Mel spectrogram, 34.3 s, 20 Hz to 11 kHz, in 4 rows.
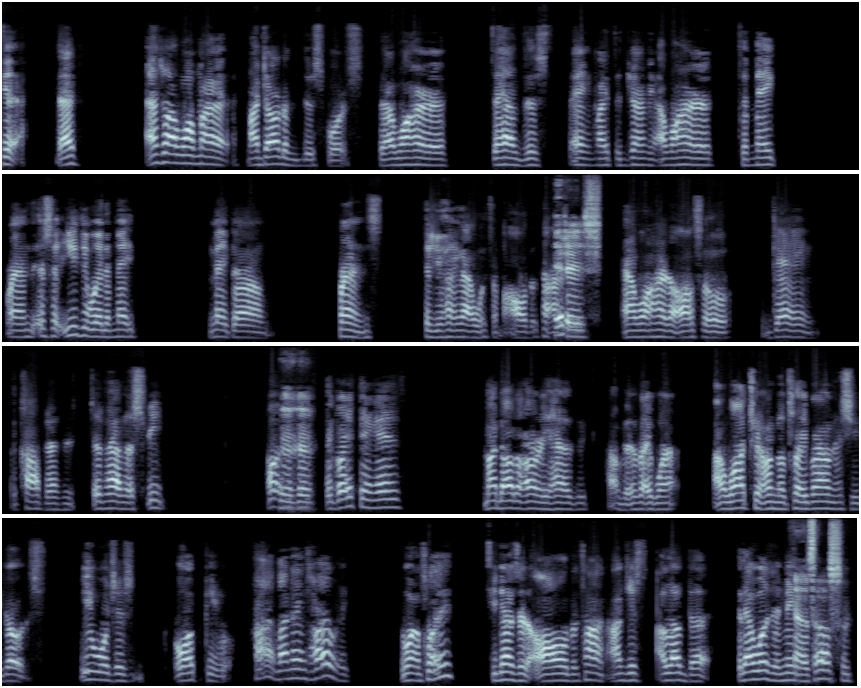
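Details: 34-year-old male UFC heavyweight fighter with a lifelong, persisting stutter since childhood, noticed in school, with hard blocks on 's' words and on his own name; stuttering.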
